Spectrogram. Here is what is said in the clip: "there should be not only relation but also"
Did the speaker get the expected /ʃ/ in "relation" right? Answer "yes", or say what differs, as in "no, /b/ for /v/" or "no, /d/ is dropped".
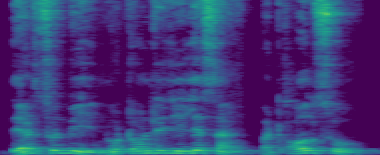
no, /s/ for /ʃ/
